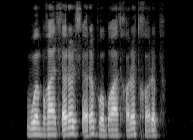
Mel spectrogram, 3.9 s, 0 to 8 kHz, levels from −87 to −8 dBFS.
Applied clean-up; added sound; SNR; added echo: none; none; none; none.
